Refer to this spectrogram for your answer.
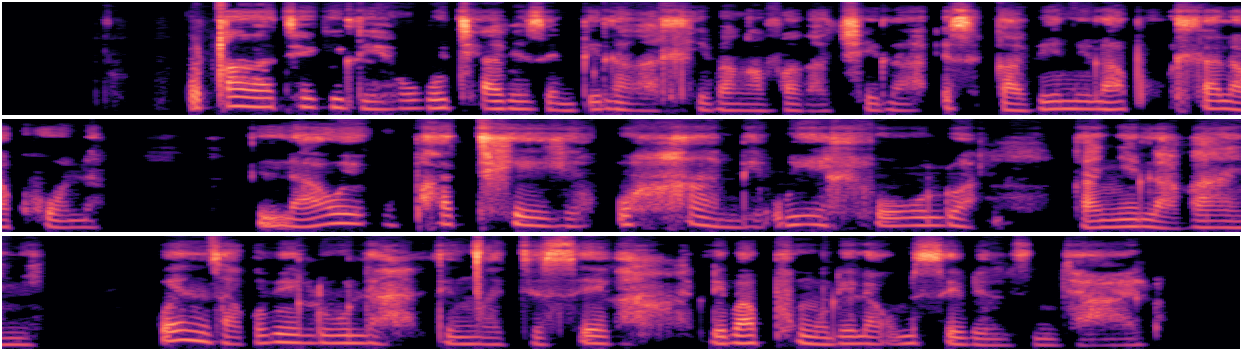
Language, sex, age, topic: North Ndebele, female, 25-35, health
